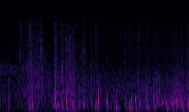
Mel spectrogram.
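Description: Horse hooves clip-clopping in the video game Assassin's Creed Mirage, set in Baghdad: a close, irregular run of hoof strikes, with the occasional faint whinny.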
